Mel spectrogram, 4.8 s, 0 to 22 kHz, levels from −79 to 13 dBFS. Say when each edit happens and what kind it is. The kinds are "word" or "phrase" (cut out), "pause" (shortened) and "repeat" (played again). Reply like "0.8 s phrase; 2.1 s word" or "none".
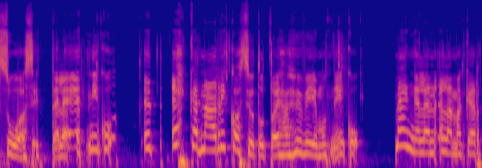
none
